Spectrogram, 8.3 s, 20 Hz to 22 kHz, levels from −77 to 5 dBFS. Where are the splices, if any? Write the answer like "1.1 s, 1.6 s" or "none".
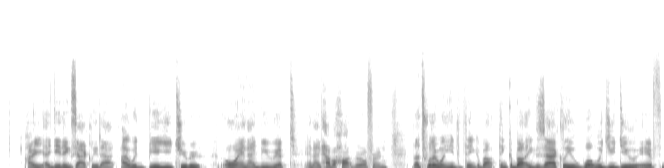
2.7 s, 5.0 s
